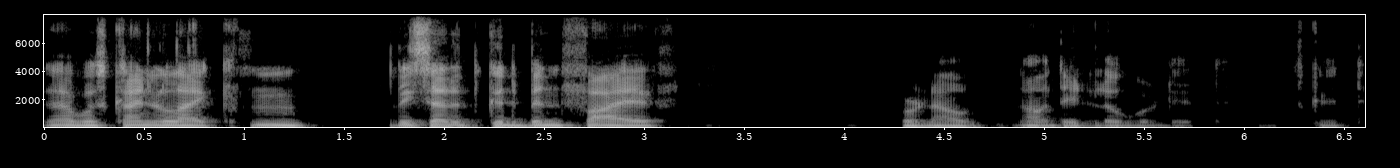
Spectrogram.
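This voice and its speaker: A Flemish man from Belgium whose first language is Dutch, chatting casually on a live stream, halting and full of fillers. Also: low-pitched, steady tone, pushed and bright. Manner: halting, lots of fillers and restarts. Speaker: livestreamer.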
